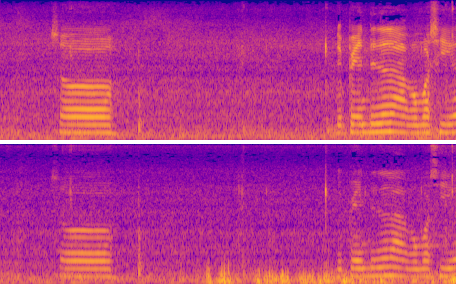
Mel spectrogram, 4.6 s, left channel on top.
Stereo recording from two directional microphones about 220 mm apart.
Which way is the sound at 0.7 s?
Centre (ahead or behind).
